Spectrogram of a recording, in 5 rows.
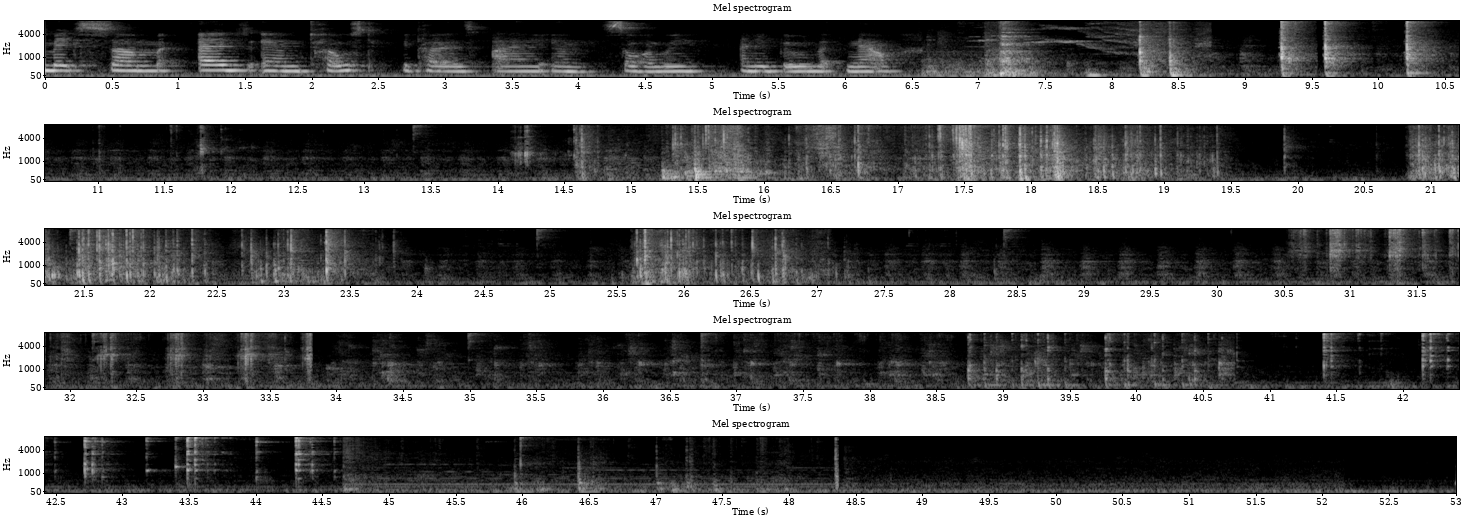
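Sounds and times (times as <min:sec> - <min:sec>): dog panting: 0:10.5 - 0:15.2, 0:27.1 - 0:30.9, 0:31.6 - 0:40.8
plastic bag rustling: 0:14.6 - 0:19.6, 0:20.8 - 0:23.8, 0:25.6 - 0:27.2, 0:46.1 - 0:48.4.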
